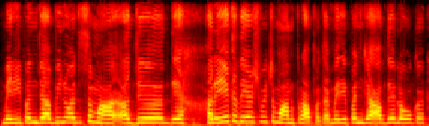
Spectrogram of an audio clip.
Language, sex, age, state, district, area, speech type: Punjabi, female, 30-45, Punjab, Gurdaspur, rural, spontaneous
